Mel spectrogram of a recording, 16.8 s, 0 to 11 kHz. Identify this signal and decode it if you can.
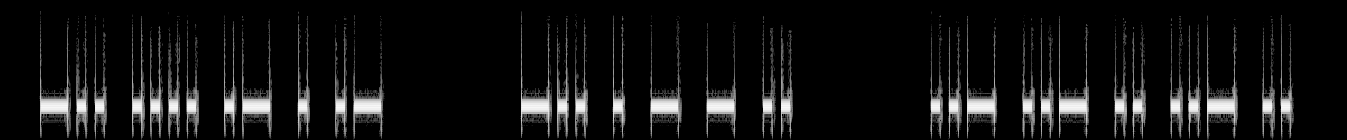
Morse code, heard as a keyed tone, about 10 wpm, 800 Hz. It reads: DHAEA DETTI UUIUI
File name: LEZIONI / 2 UHDN / 2 UHD 10wpm 1826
